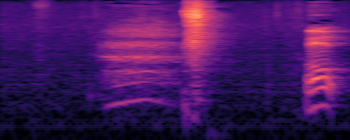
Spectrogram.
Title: Подборка чихающих животных \ Animals sneeze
